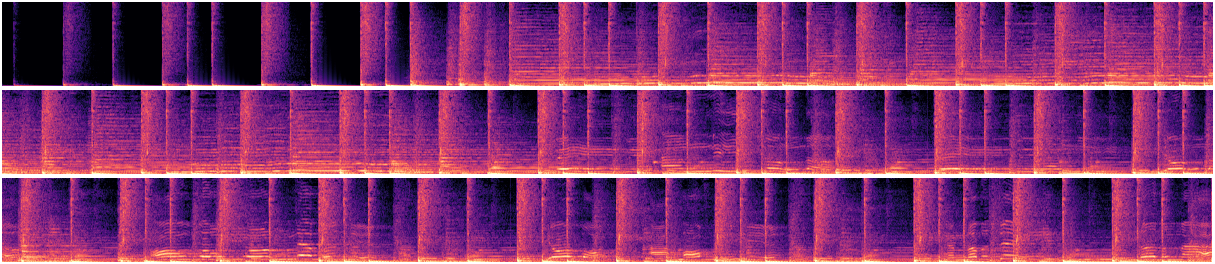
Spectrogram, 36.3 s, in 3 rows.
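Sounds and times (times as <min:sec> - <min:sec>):
1960s pop drum loop: 0:00.0 - 0:36.3.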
